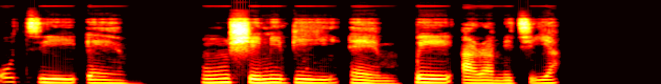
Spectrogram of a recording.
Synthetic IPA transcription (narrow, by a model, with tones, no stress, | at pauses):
o˦ti˧ɛ˨m̩˨ | ñ̩˦ʃe˧mĩ˦bi˦ɛ˦˨m̩˨k͡pe˦a˧ɾa˧mĩ˧ti˧ja˦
